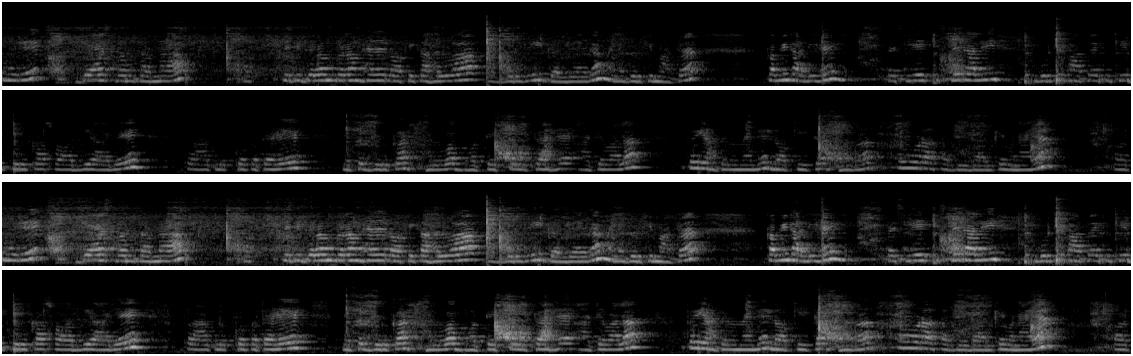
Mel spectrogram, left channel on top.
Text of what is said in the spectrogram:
मुझे गैस बंद करना क्योंकि गरम गरम है लौकी का हलवा और गुड़ भी गल जाएगा। मैंने गुड़ की मात्रा कमी डाली है, बस ये इसलिए डाली गुड़ की मात्रा क्योंकि गुड़ का स्वाद भी आ जाए। तो आप लोग को पता है जैसे गुड़ का हलवा बहुत टेस्टी होता है आटे वाला, तो यहाँ पे मैंने लौकी का हलवा थोड़ा सा गुड़ डाल के बनाया और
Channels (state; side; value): quieter; left; 6.8 dB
